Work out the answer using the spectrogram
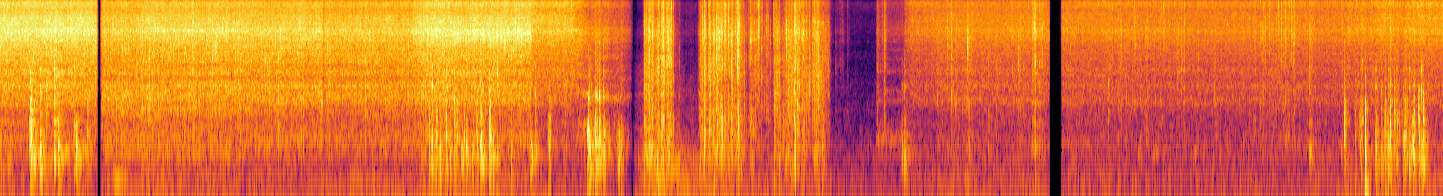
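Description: Diced raw chicken sizzling loudly in hot oil in a frying pan, then a short stretch of choppy rustling as an instant-noodle packet is handled, then a quieter sizzle as chicken and diced vegetables are stirred with a wooden spoon scraping the pan.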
